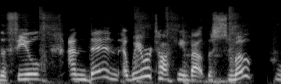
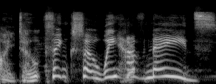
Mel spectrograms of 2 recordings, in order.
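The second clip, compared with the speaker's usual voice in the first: put-on British accent, high pitched and slow; 6 semitones higher than usual. Voicing a team's reply while analysing a match: put-on british accent. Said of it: "Are you trying to do a British accent?".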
